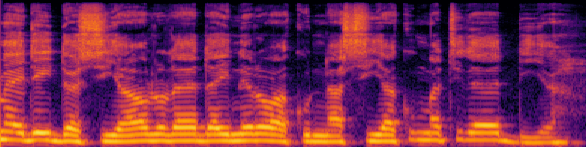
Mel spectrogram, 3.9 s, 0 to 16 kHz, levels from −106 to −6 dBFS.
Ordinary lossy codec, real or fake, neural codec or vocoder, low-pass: none; real; none; 14.4 kHz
